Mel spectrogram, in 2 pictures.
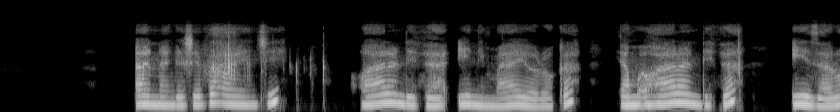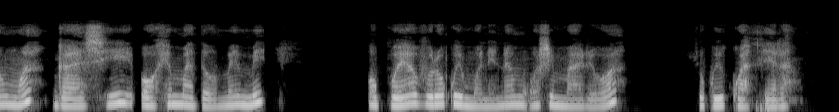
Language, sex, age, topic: Oshiwambo, female, 25-35, finance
